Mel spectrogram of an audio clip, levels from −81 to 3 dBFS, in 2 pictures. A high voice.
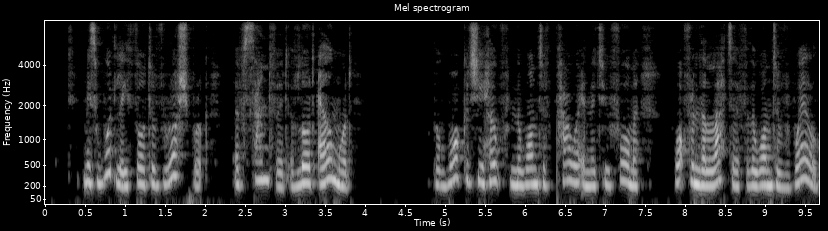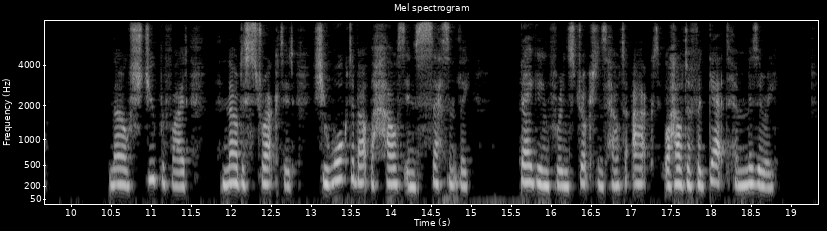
Yes: high, 220 Hz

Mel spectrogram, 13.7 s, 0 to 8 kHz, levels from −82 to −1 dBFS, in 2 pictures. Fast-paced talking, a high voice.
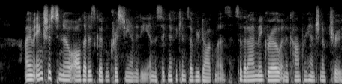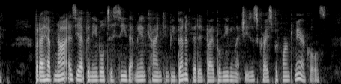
No: fast, 220 wpm; medium, 145 Hz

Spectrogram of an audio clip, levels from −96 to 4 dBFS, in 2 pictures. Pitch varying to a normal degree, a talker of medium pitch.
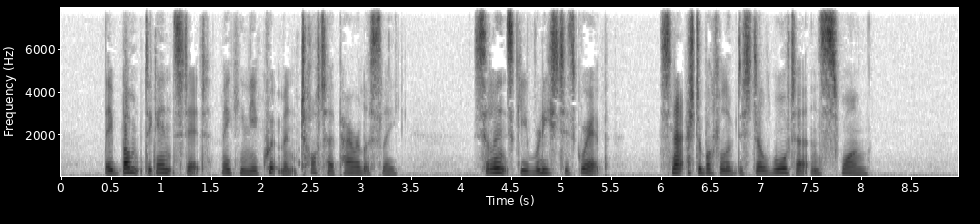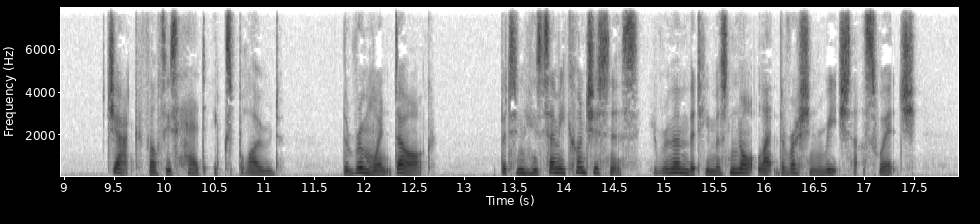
Yes: average, 3.7 semitones; medium, 175 Hz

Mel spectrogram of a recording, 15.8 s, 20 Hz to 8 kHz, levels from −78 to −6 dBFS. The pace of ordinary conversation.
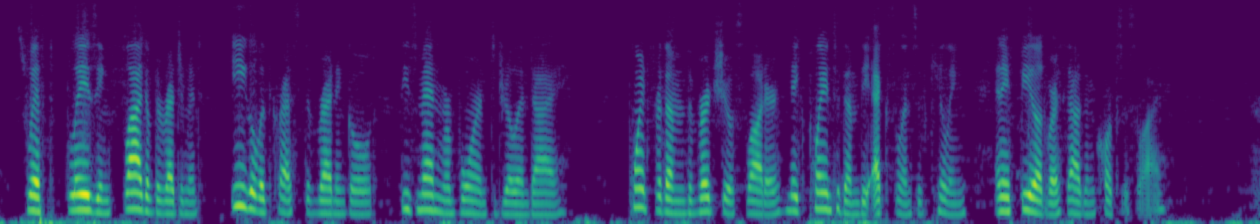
Yes: average, 170 wpm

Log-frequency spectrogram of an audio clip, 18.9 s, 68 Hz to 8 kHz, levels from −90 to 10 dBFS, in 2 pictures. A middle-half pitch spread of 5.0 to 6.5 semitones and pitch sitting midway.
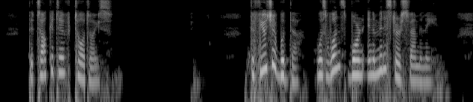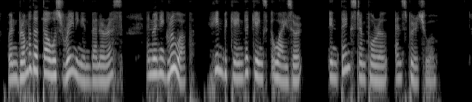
No: wide, 5.6 semitones; high, 225 Hz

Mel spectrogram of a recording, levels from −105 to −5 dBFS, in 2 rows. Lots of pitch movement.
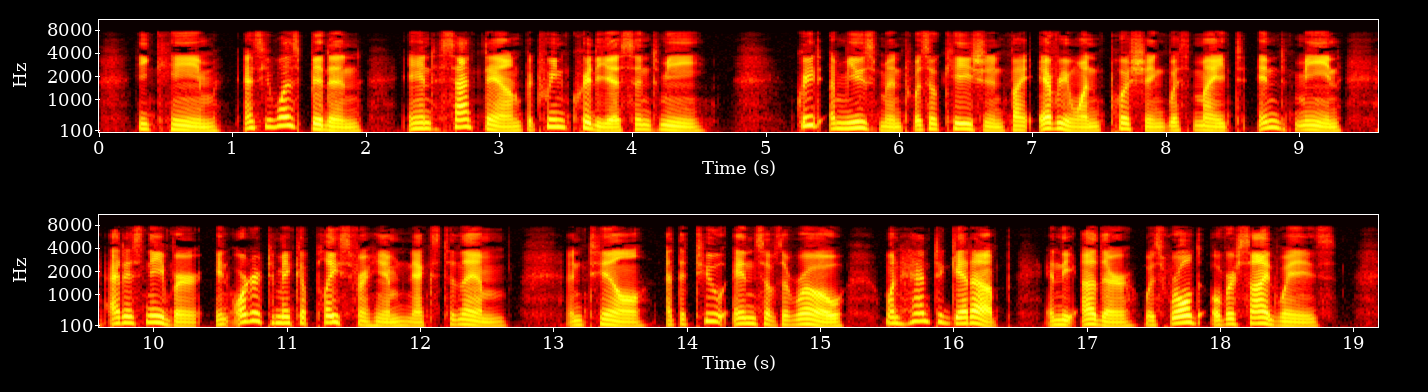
Yes: wide, 7.7 semitones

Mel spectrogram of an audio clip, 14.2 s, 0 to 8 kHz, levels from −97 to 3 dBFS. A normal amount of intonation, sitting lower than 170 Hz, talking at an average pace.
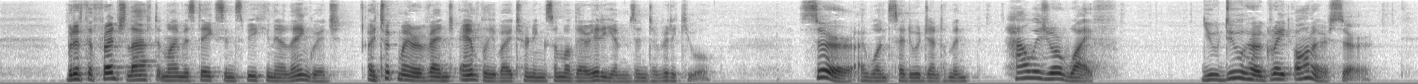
No: wide, 5.8 semitones; medium, 140 Hz; average, 180 wpm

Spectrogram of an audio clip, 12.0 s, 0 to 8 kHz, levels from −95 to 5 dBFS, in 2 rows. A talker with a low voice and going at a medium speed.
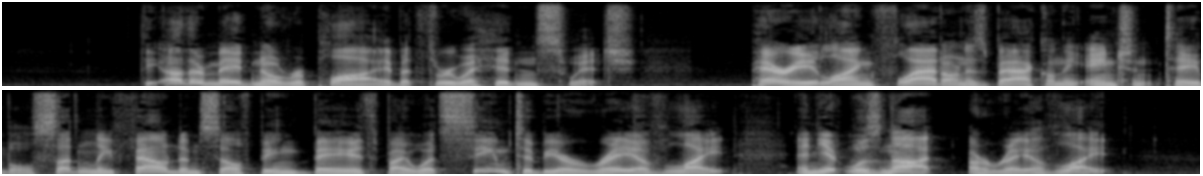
No: low, 130 Hz; fast, 210 wpm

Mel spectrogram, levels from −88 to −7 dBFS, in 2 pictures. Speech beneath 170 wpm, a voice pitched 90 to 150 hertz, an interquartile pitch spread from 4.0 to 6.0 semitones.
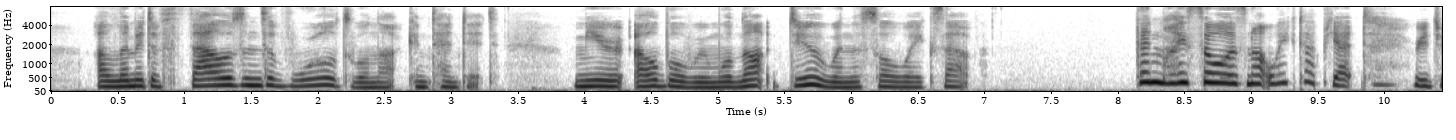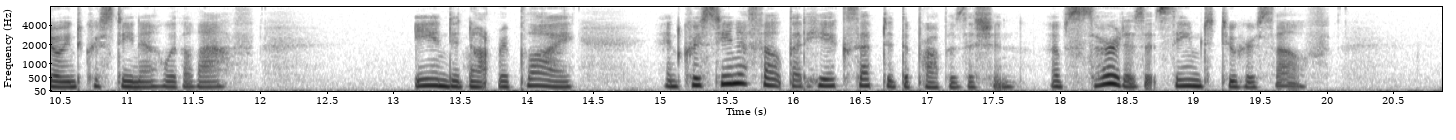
No: average, 150 wpm; high, 205 Hz; average, 4.3 semitones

